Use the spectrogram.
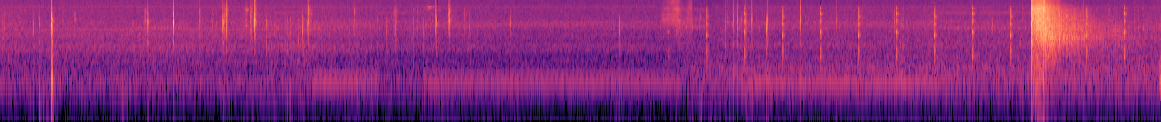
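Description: A single loud gunshot cracks out near the end while hunting ptarmigan in the snowy James Bay bush, standing clearly above a quiet background of faint ticks and clicks.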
